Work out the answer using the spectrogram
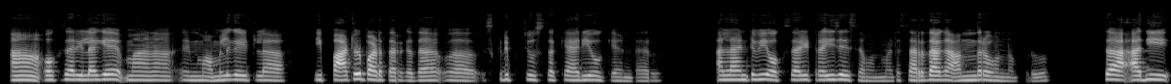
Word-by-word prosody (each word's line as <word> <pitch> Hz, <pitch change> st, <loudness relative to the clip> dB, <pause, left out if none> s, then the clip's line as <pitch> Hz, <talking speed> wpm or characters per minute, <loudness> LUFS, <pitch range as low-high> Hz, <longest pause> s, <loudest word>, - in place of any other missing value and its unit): ఆ! -, -, +5 dB, 0.3 s
ఒకసారి 220 Hz, +1 st, 0 dB
ఇలాగే 215 Hz, +2 st, +3 dB, 0.2 s
మన 200 Hz, -1 st, -1 dB, 0.4 s
ఆహ్, 195 Hz, -, -4 dB
మామూలుగా 200 Hz, +4 st, -1 dB
ఇట్లా 200 Hz, 0 st, -4 dB, 0.5 s
ఈ -, -, 0 dB
పాటలు 205 Hz, +5 st, +7 dB
పాడతారు 200 Hz, -4 st, +2 dB
కదా, 185 Hz, +1 st, -2 dB, 0.3 s
ఆహ్, 175 Hz, -2 st, -4 dB, 0.2 s
స్క్రిప్ట్ 225 Hz, 0 st, -8 dB
చూస్తే 210 Hz, -1 st, -5 dB
క్యారియోకే 195 Hz, -3 st, -3 dB
అంటారు. 165 Hz, +1 st, -12 dB, 0.6 s
అలాంటివి 215 Hz, +2 st, +1 dB
ఒకసారి 210 Hz, +2 st, -1 dB
ట్రై 210 Hz, 0 st, +1 dB
చేశాం 205 Hz, -5 st, -2 dB
అనమాట 170 Hz, +1 st, -12 dB
సరదాగా 195 Hz, +1 st, +3 dB
అందరం 200 Hz, +1 st, 0 dB
ఉన్నప్పుడు. 160 Hz, -1 st, -13 dB, 0.7 s
సో, 235 Hz, -, +4 dB, 0.3 s
అది 225 Hz, +3 st, +1 dB
200 Hz, 135 wpm, -20 LUFS, 185-215 Hz, 0.7 s, పాటలు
